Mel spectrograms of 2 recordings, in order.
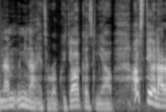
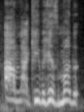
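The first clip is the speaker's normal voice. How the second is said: going off; 9 semitones higher than usual. Retold or imitated. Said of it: "just going off my apartment".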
